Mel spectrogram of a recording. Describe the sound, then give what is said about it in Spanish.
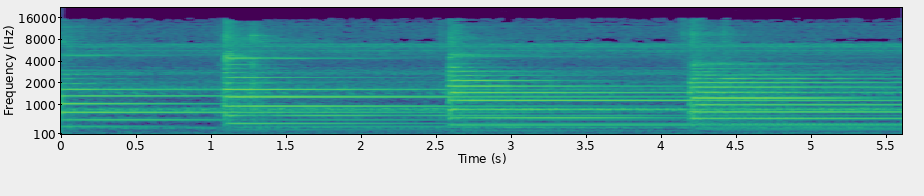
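A clock strikes at midnight with three resonant chimes, evenly spaced about a second and a half apart. Each bright, bell-like stroke rings out and slowly decays before the next. “Empezó a sonar un reloj, estaban dando las 12 de la noche.”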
